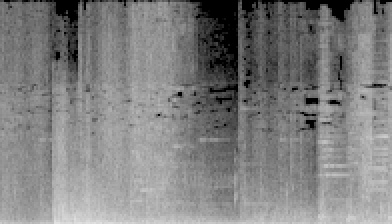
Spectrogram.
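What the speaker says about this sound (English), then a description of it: "He uses his cigar to light the cannon." A single heavy cannon boom bursts out near the start of an Alice: Madness Returns game scene, followed by a rumbling, crackling tail and mechanical clatter.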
